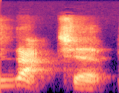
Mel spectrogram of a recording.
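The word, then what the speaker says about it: Ratlinghope: She notes some of the names, and thankfully they're rather strange pronunciations, like Rattling Hope, as it's spelt, is Ratchop.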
